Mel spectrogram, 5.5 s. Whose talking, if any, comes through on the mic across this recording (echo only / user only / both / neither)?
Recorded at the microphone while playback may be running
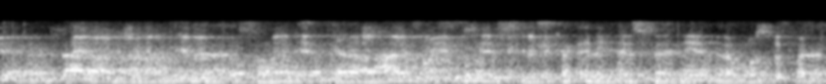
both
